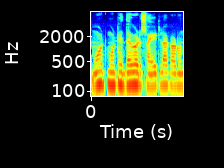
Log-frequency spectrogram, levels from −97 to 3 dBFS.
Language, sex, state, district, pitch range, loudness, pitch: Marathi, male, Maharashtra, Pune, 135-145 Hz, -17 LUFS, 140 Hz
